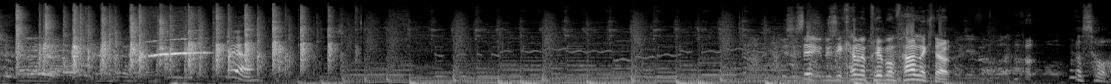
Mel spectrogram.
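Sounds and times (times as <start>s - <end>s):
laughter: 0.0s - 2.6s, 7.2s - 10.6s
applause: 0.0s - 3.7s
speech: 8.0s - 9.7s, 10.8s - 11.0s.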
